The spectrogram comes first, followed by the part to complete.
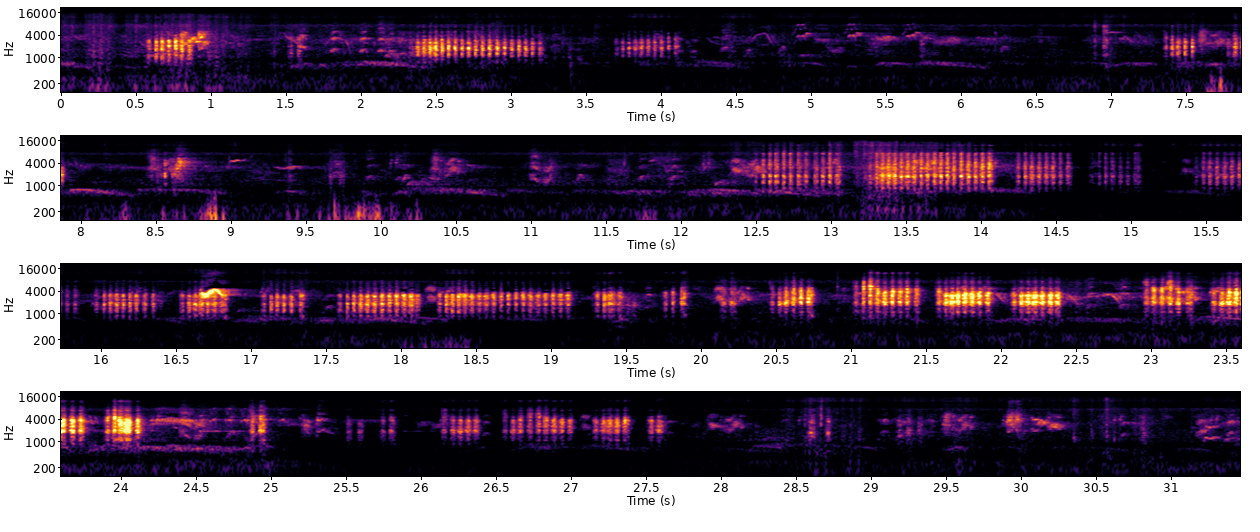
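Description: Animal calls outdoors, coming in repeated bursts of a few seconds each, with many short sharp clicks between them and a low rumble about eight to ten seconds in.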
